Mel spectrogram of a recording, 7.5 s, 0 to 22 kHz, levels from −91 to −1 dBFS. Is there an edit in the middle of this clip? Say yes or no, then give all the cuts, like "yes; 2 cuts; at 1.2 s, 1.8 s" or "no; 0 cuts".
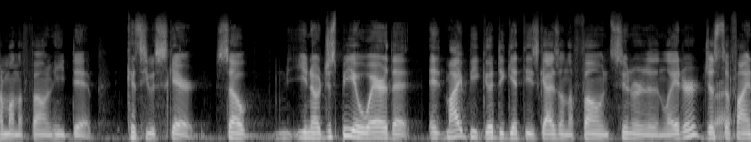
yes; 3 cuts; at 1.0 s, 2.1 s, 4.2 s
